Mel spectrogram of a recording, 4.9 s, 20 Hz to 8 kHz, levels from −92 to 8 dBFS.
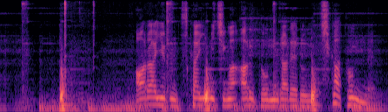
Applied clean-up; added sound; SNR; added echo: neural mask model RNNoise.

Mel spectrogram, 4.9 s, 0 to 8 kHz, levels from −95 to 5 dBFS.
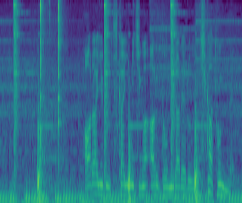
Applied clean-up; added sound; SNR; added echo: none; Thump, thud + Alarm; -3 dB; none.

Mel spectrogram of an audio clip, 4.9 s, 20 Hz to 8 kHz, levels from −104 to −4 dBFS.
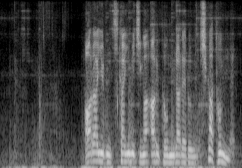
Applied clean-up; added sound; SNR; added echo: neural separator model SepFormer DNS4.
